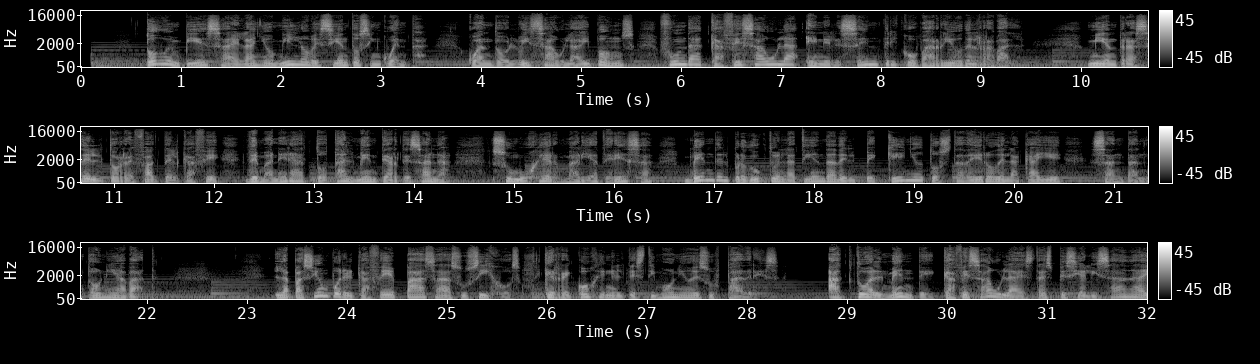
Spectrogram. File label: male latam peruvian comercial; ideasonora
